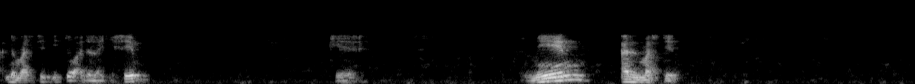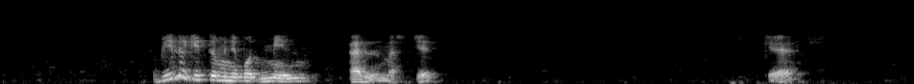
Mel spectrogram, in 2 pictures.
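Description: A man speaks calmly in short phrases through a headset microphone on an online call.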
